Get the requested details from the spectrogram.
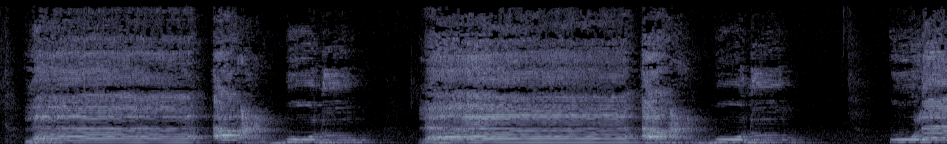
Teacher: Baris pertama panjang, ya, kita ambil 4 harokat. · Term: bacaan panjang 4 harokat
